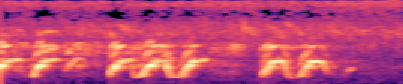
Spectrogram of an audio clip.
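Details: Zebra giving three short bursts of yelping, arched barks, each burst of two or three quick notes falling and rising, separated by short silences.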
